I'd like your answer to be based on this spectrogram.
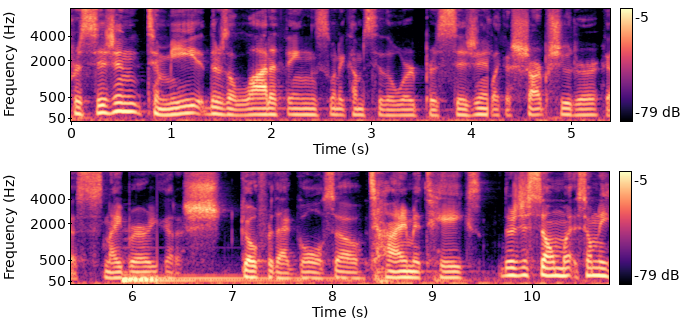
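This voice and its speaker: A man speaks at a moderate pace in a medium pitch, with hardly any pauses. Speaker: video production company founder. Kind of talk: casual vlog monologue. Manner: monotone.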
